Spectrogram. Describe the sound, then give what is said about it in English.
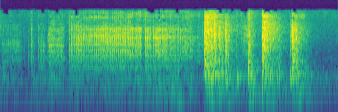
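A wooden door on a porch falls right off its hinges as it is opened: a long rough creaking scrape, then a loud crash followed by two or three clattering thuds as it settles. No one speaks. “That door need a little tightening up, too. It fell right off.”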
